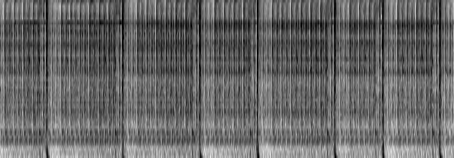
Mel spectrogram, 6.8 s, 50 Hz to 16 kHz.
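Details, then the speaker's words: Perkins vertical air-cooled side-shaft hit-and-miss scale model engine, 9-inch flywheels, fuel mixture set almost straight back from the stop, running on single intake gulps: sharp firing pops about once a second, slightly uneven spacing, coasting clatter between; normal governing. "I have it running right now just like I like to have these things running as far as it pretty much always taking in just one gulp of air or your intake charge in the fires"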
